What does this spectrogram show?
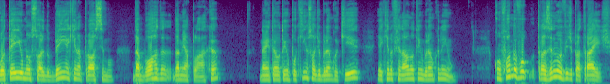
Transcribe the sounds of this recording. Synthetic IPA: bot̪ejʊmewsɔlid̪ʊbẽj̃akinɐpɾɔsimʊ | d̪ɐbɔɾd̪ɐd̪ɐmĩɲɐplakɐ | nɛẽt̪ɐ̃w̃ewt̪ẽɲʊũpokĩɲʊsɔd͡ʒɪbɾɐ̃kʊaki | ɪakinʊfinaw̃nɐ̃w̃t̪ẽɲ̃ʊbɾɐ̃kʊnẽj̃ũ | kõfɔɾmɪewvowt̪ɾazẽɾd̪ʊmewvid͡ʒʊpɾat̪ɾajs

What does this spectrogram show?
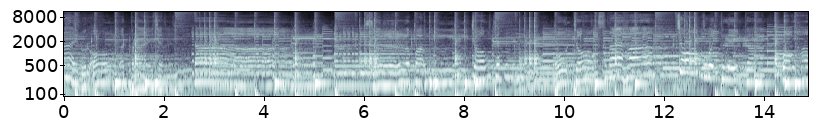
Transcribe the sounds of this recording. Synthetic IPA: anuələ̆ʔɑːŋʔət̪̚praɛt͡ɕət̪̚ | ɗ̪aː | səlːapaʔ | t͡ɕɔːŋt͡ɕət̪̚ | ʔoːnt͡ɕɑːŋsnaɛɦaː | t͡ɕɑːŋkuəɲpʰleːŋkaː | ɓɑːŋɦa

